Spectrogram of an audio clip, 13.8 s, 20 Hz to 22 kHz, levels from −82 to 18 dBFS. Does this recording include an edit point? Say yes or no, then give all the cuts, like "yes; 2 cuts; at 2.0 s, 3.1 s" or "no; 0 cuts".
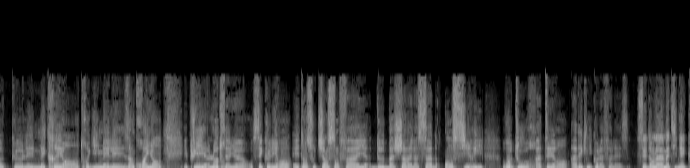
yes; 3 cuts; at 4.5 s, 5.0 s, 10.7 s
